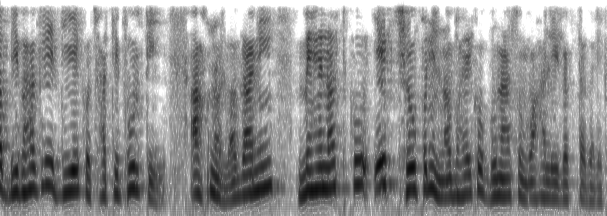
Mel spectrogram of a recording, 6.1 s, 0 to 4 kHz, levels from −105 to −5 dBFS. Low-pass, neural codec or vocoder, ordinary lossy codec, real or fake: 3.6 kHz; vocoder, 44.1 kHz, 128 mel bands, Pupu-Vocoder; none; fake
